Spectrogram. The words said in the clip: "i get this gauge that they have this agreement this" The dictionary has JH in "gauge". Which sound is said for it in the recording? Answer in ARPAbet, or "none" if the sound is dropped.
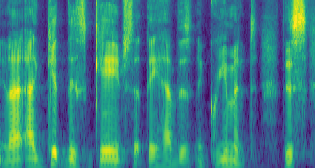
JH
